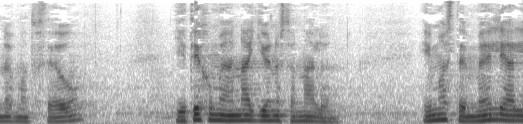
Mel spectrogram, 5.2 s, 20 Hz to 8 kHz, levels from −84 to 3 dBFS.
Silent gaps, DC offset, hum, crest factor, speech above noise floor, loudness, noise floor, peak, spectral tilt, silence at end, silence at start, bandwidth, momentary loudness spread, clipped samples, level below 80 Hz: none; under 0.1%; none; 18 dB; 24 dB; -21 LUFS; -45 dBFS; -4 dBFS; -7 dB/octave; 0 s; 0 s; 8 kHz; 13 LU; under 0.1%; -44 dBFS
